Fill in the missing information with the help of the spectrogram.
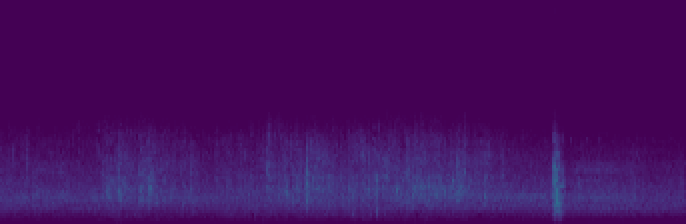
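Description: Full-suspension Cannondale mountain bike rolling over a wet, muddy trail: steady tyre crackle and rattle. A single sharp knock a little past the middle as the wheels cross a wooden plank bridge.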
